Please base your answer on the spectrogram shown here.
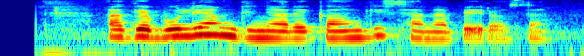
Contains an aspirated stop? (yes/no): no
